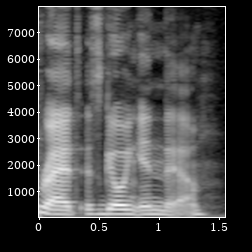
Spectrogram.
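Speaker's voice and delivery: ordinary delivery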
